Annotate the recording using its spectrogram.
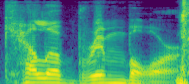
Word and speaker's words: Celebrimbor: And it's pronounced Celebrimbor.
